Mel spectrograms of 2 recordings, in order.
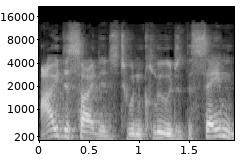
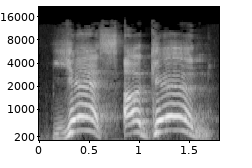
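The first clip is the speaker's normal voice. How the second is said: loud, yelled shouting; 11 semitones higher than usual. Acting a scene, answering whether they landed on a roof again: shouting. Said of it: "Why are you shouting?".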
